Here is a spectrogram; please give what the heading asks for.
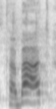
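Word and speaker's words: טבעת: with all this wedding talk today's word is Tibet which is how you say ring in Hebrew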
